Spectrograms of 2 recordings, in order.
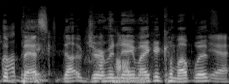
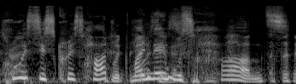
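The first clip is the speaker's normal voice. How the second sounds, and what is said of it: Put-on German accent. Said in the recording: “in a German accent ... That German accent is really good.”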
